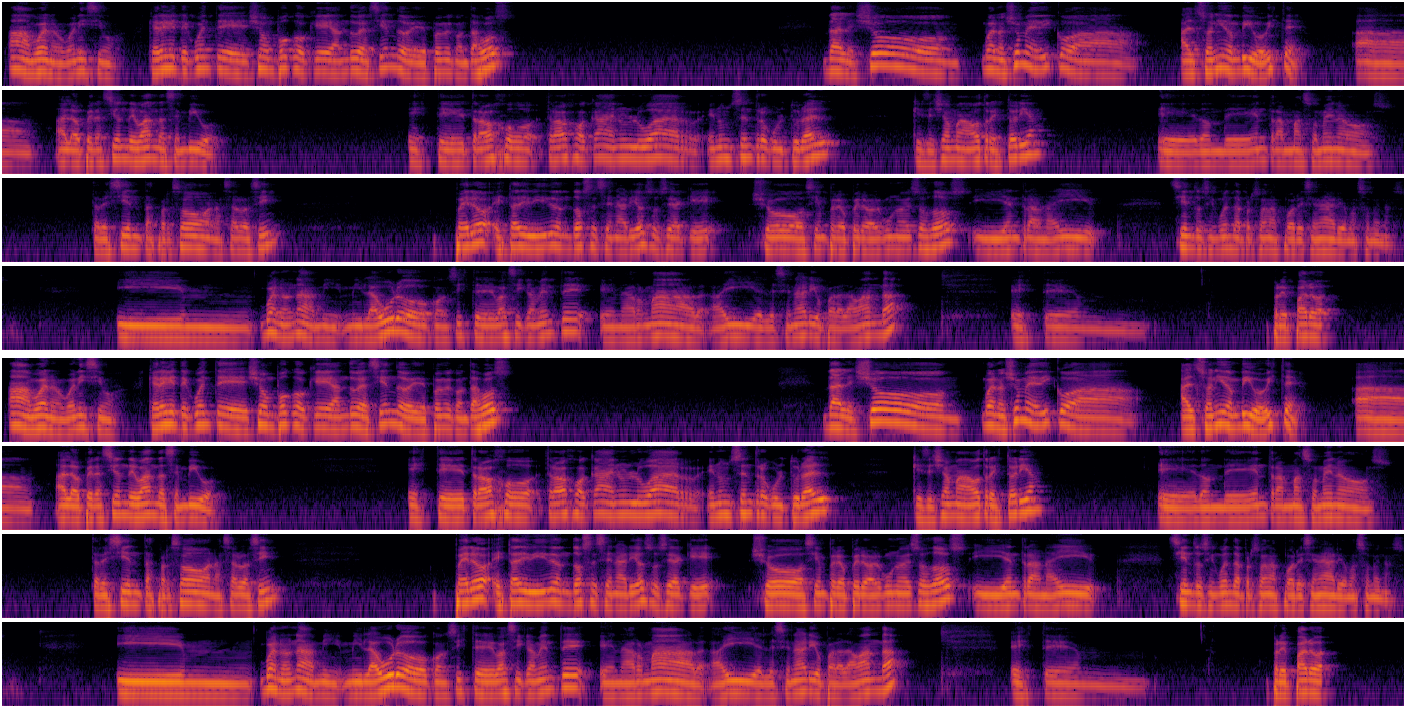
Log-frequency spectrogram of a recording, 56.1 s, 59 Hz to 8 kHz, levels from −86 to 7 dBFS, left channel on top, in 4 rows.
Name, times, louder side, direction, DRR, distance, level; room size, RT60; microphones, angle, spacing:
voice 1, 0.1-1.2 1.5-5.0 8.2-11.3 11.8-13.0 13.5-16.2 18.1-22.3 23.1-24.4 25.6-27.9 28.9-30.8 32.6-35.1 35.5-39.0 39.7-42.0 43.2-51.0 51.4-51.7 52.1-53.5 54.8-55.3, right 3 dB, 80° right, 0.8 m, -29 dB
14.5 x 6.2 x 5.4 m
head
